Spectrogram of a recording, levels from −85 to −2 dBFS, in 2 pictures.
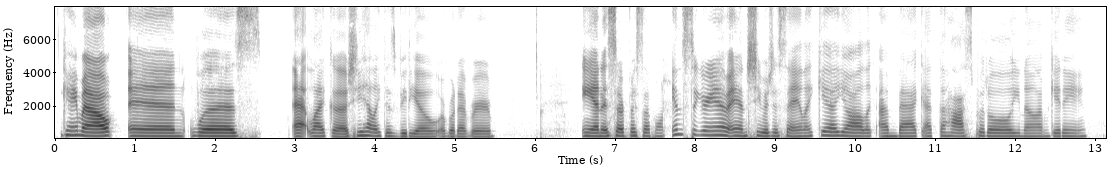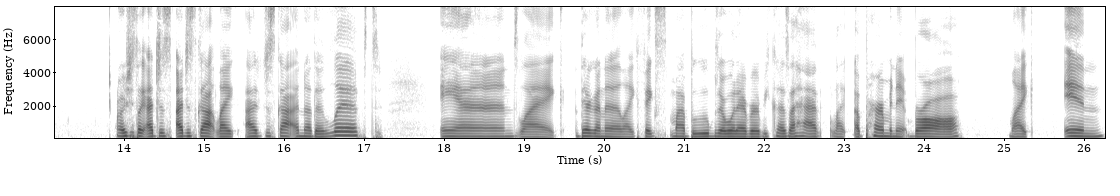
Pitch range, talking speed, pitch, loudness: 175-200 Hz, 165 wpm, 190 Hz, -33 LUFS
